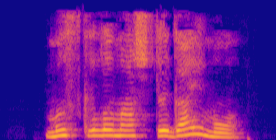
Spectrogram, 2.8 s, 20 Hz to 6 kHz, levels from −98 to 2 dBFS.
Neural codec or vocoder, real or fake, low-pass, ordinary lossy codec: codec, 16 kHz, 4 kbps, FreqCodec, larger model; fake; 5.4 kHz; AAC, 24 kbps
